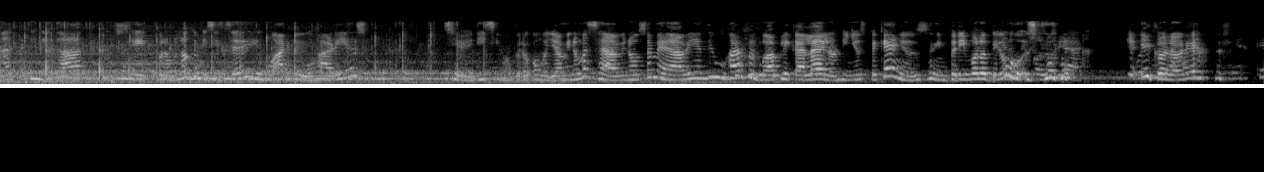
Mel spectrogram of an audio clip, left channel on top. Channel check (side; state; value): right; silent; digital silence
